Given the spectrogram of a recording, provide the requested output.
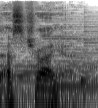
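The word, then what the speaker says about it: Astraia: Astraea. Okay, so it's pronounced Astraea.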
